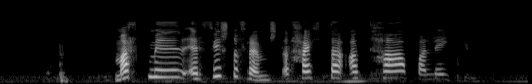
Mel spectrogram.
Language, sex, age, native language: Icelandic, female, 30-39, Icelandic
